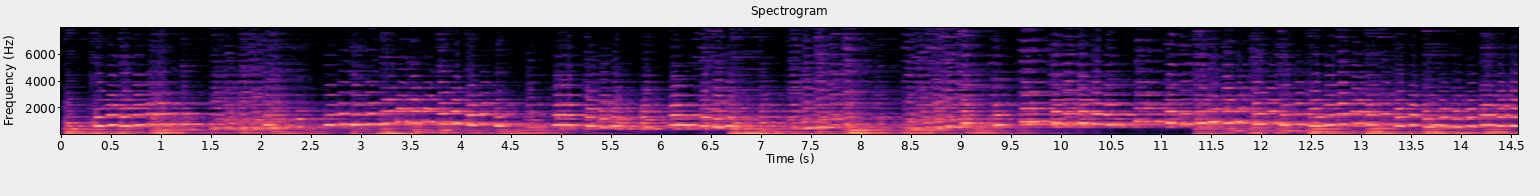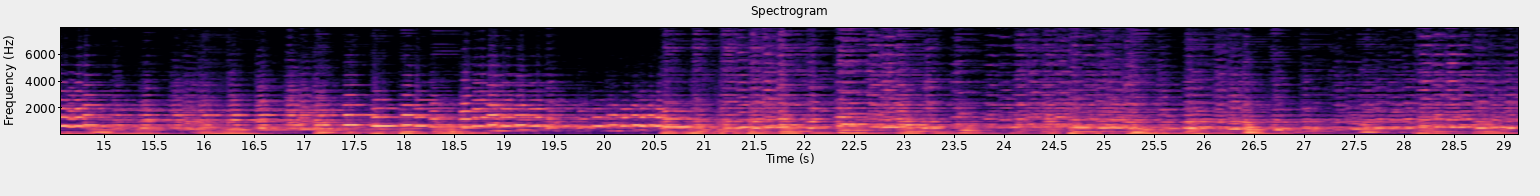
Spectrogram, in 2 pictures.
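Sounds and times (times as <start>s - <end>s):
trumpet concerto in D: 0.0s - 29.1s.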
